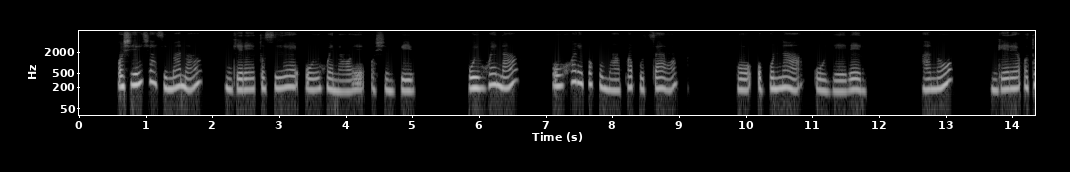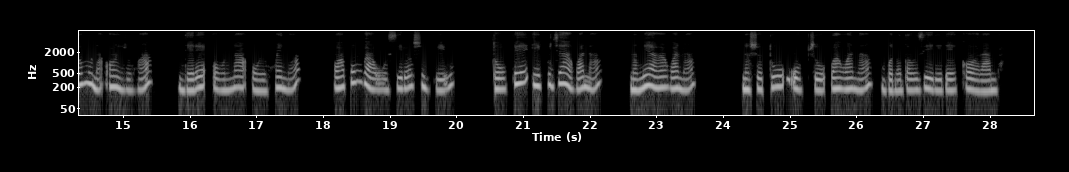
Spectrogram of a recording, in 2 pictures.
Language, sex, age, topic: Oshiwambo, female, 18-24, agriculture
